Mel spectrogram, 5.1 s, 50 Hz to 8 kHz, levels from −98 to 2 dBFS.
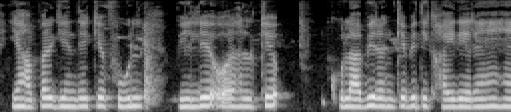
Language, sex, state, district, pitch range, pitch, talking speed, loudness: Hindi, female, Uttar Pradesh, Lalitpur, 200-220 Hz, 210 Hz, 190 wpm, -16 LUFS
